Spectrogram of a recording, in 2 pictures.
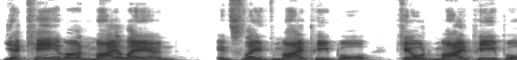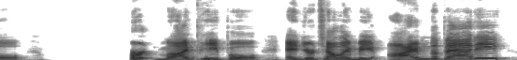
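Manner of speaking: loud, high, drawn-out outrage; indignant retort. Acted. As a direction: throw it back at them, hitting each grievance hard. Acting out indignant reply to invaders.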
